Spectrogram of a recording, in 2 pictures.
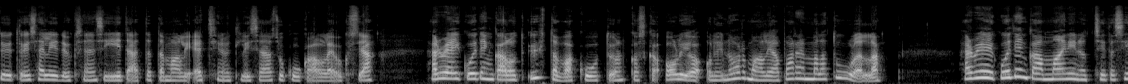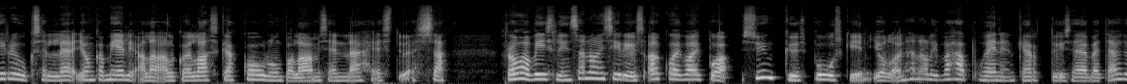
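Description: Throughout the speech there is sample clock jitter. The converter's timing wanders by a few microseconds, so each sample lands slightly off its proper instant, and the resulting error scales with how steeply the waveform is changing. The result is a fine hiss or grain riding on the speech, roughly 35 dB below it, thickest on loud passages and sharp sibilants and disappearing in the pauses.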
